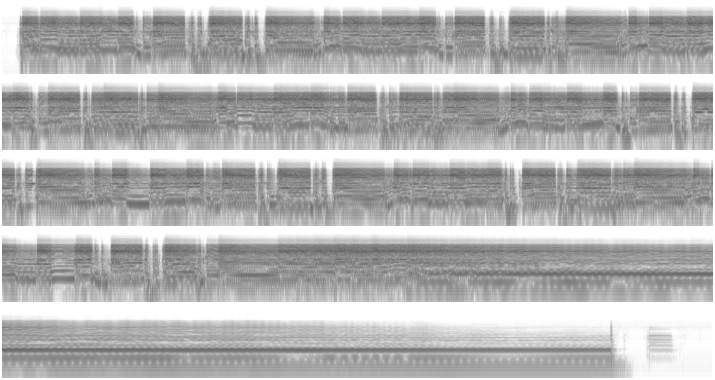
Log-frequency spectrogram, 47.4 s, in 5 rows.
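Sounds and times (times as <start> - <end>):
Epiphone SG electric guitar on bridge pickup: 0.0 - 46.9.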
